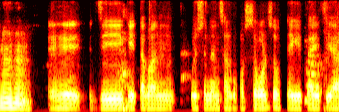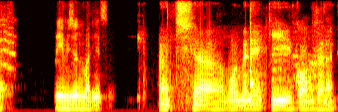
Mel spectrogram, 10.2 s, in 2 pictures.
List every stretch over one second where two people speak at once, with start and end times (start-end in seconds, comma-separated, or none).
none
